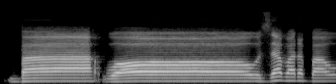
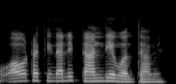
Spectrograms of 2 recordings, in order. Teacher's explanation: ওয়াওটা তিন আলিফ টান দিয়ে বলতে হবে।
